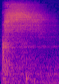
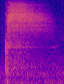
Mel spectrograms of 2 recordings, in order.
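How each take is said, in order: First: It is said as a 'ks' sound. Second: The same.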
